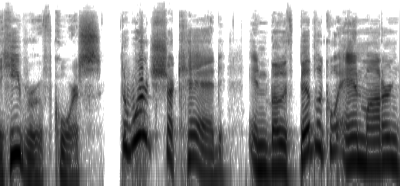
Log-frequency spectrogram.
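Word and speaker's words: שָׁקֵד: variation on the pronunciation almond is shakhed and watches shook head but if you were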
